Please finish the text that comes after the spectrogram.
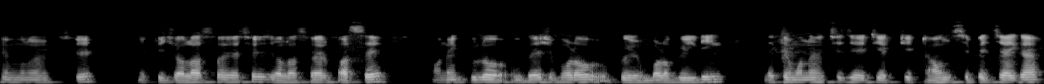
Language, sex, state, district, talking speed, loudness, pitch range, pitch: Bengali, male, West Bengal, Purulia, 130 wpm, -24 LUFS, 105-110 Hz, 105 Hz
